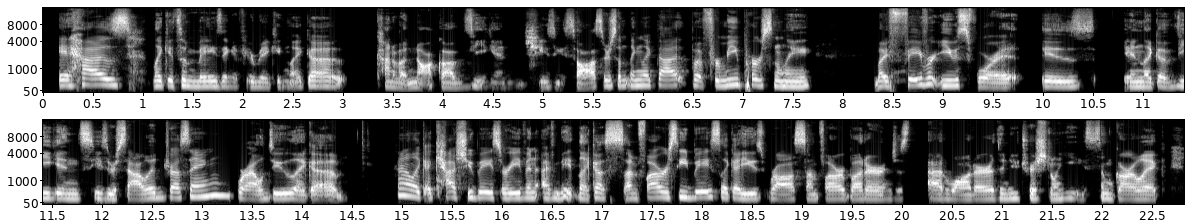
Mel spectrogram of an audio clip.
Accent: Canada; I am from Canada

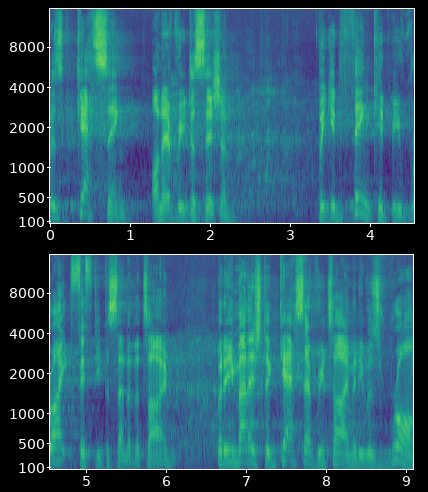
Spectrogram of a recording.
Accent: England, United Kingdom; For me, this is like, this is not what I signed up for as an Englishman.

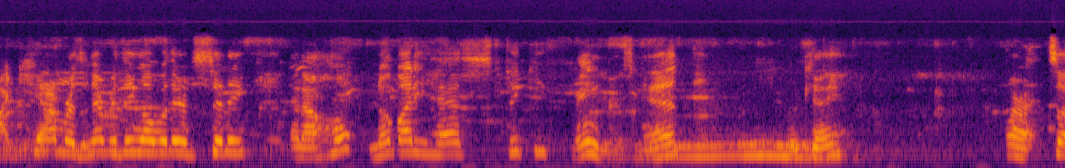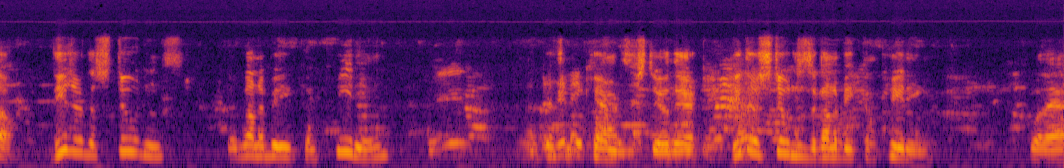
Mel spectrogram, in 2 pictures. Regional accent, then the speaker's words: San Bernardino, California, United States; I'm from the desert, man. I'm from San Bernardino

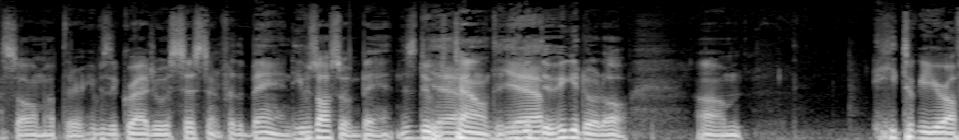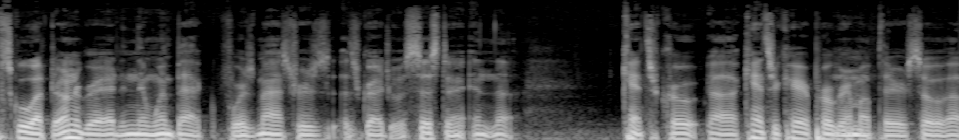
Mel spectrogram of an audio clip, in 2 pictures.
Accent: Dayton, Ohio, United States; moved away as an adult; now in China; So I was born in Dayton, but this Oregon district is right by University of Dayton.

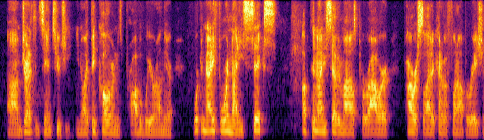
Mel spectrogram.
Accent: United States; North Attleboro, Massachusetts, not too far from my hometown, only about 25 minutes from me

